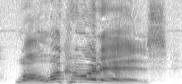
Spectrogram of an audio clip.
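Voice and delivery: boisterous, rowdy, very loud and swooping. Voicing the duck skipper Tondrick Brickle calling from the door; boisterous voice. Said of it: "boisterous voice from the uh, from the door say".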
